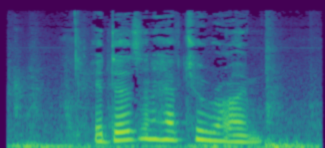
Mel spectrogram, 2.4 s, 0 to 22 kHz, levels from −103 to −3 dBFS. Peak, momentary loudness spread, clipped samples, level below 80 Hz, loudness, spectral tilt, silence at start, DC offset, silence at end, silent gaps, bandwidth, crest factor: -8 dBFS; 14 LU; under 0.1%; -34 dBFS; -23 LUFS; -6 dB/octave; 0.05 s; under 0.1%; 0 s; none; 16.5 kHz; 16 dB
